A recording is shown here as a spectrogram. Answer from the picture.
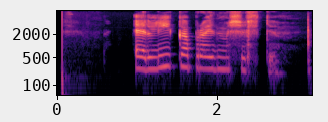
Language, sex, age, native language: Icelandic, female, 10, Icelandic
